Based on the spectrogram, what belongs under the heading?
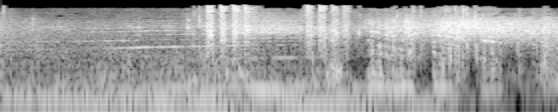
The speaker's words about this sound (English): He touches the pad. The vehicle ricochets around the clearing and crashes into a pile of rocks.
